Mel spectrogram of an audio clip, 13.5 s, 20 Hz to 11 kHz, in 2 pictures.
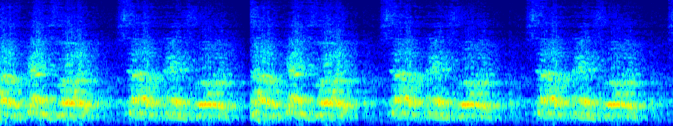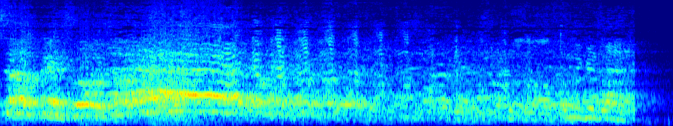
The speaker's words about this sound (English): In 13 seconds, watch what this soccer player is able to do with this crowd that's harassing him. Check this out.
